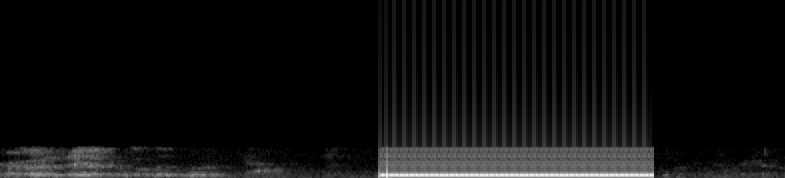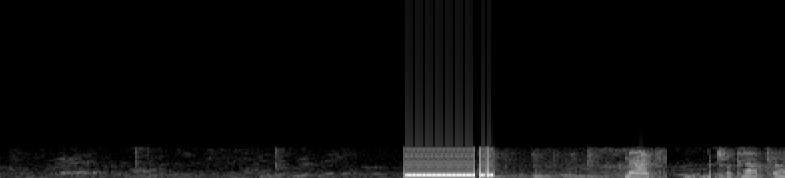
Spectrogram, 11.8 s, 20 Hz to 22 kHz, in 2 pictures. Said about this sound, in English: If you know your party's extension, you may dial it at any time. For a dial by name directory, press 8.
